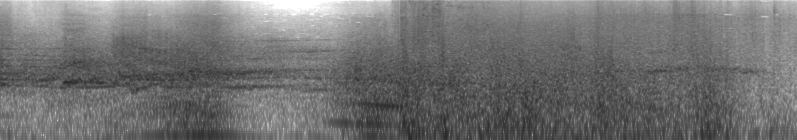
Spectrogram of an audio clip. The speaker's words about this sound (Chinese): 轰隆一声巨响，汽车当场报销。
